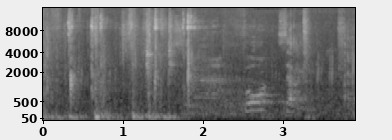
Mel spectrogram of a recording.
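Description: A table tennis ball clicks sharply back and forth off paddles and the table.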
